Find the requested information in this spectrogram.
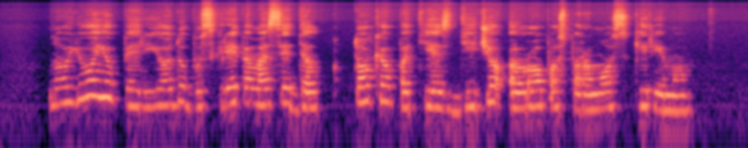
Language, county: Lithuanian, Panevėžys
